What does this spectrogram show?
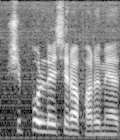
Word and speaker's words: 쉽볼렛: 쉿볼렛이라 발음해야 되는데 쉿볼렛 이렇게 발음했던 것 같습니다.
